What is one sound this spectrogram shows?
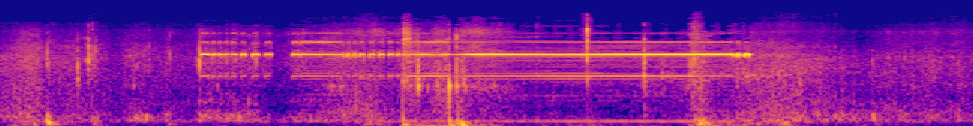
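A handheld probe buzzes with a steady high tone.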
